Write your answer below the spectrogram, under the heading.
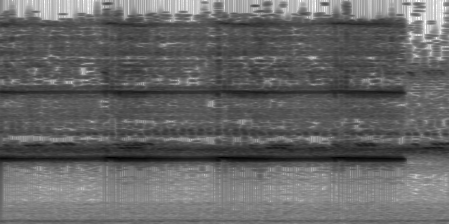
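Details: Bell cricket song recorded on a seaside search: bright, high ringing trills swell in clear pulses about once every second over a continuous shimmering insect chorus, ending abruptly near four seconds.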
